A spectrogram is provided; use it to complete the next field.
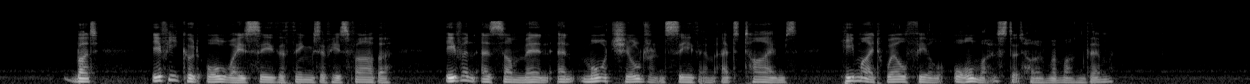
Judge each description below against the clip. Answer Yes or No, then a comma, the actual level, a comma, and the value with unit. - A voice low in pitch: Yes, low, 110 Hz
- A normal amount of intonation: Yes, average, 4.5 semitones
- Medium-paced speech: Yes, average, 150 wpm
